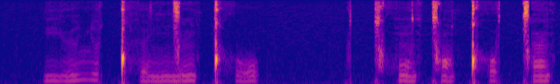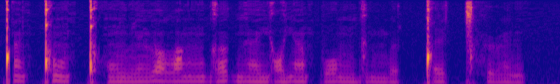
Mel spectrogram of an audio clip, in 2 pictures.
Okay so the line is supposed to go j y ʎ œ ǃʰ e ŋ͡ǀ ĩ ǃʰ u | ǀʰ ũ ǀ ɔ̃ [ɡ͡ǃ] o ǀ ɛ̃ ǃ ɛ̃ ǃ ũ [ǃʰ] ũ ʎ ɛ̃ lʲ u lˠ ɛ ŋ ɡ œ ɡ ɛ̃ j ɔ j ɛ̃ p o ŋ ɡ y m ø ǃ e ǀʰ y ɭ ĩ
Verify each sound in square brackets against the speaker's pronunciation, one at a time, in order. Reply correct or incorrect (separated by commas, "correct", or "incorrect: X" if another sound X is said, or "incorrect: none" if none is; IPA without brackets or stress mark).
incorrect: ǃʰ, correct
